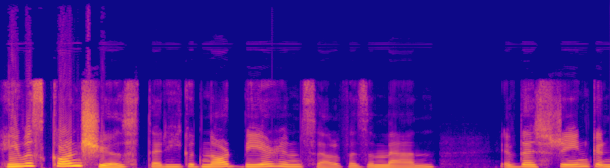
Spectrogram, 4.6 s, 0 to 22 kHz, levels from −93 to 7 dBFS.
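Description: From 0.06 to 0.79 s the speech carries a harsh, crackling edge on its loudest syllables, the sound of microphone overload. The peaks run about 4 dB past the converter's ceiling and have their tops flattened, with a small but steady share of samples, around 3 percent, pinned at the converter's limit. The likely cause is an input volume set too high for the talker, so the peaks run into the converter's limit.

At 1.02 s the whole signal, voice and background together, drops abruptly by about 9 dB in a single step, which is the pattern of the microphone volume being stepped down. It comes shortly after the distorted stretch, and this points to the call software having likely detected the overload and cut the device's input volume in one move. There is no gradual fade.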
